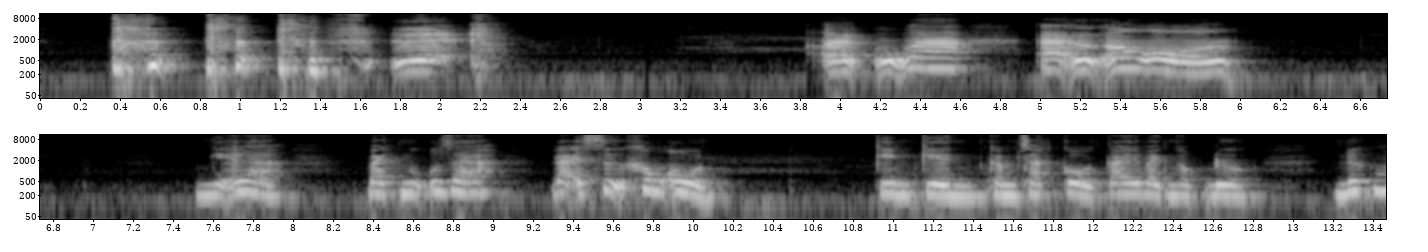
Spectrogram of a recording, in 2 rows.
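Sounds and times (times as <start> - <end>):
person coughing: 0.4 - 2.4
speech: 1.3 - 2.0, 4.0 - 6.1, 7.5 - 10.2, 10.9 - 13.4.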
